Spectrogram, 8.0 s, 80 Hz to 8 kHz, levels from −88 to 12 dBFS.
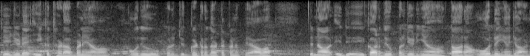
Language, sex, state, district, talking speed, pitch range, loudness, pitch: Punjabi, male, Punjab, Kapurthala, 180 wpm, 135-145 Hz, -16 LUFS, 140 Hz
